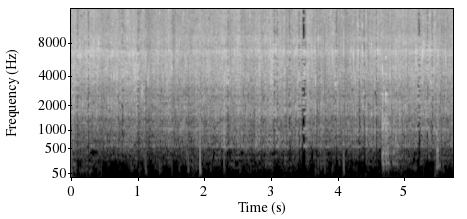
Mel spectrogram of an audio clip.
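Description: Onions crackle and sizzle steadily in hot cooking oil in a pan, a dense, continuous frying hiss heard close up with occasional stirring clicks and no talking.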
